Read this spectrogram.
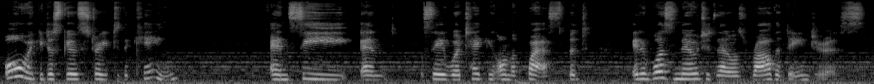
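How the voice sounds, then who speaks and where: A woman's voice: a little high, unhurried, soft background music, low-quality recording. A woman playing a tabletop game, thinking aloud in character as she lays out options. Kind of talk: casual in-character planning.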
